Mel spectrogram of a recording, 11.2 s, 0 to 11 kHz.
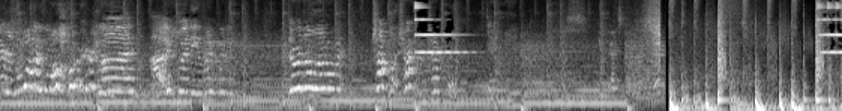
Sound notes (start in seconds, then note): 5.5 ding; 8.8 fun music; 10.9 several dings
